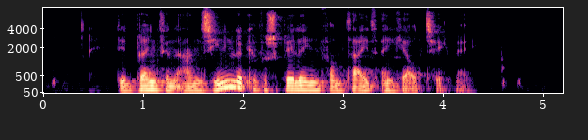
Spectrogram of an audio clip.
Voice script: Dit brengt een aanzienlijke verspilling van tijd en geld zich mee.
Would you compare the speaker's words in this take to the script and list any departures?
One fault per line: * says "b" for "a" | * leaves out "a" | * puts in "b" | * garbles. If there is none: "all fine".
all fine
